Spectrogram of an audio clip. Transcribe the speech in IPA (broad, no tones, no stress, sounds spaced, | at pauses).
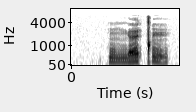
p ũ ŋ ɛ ǃ ẽ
